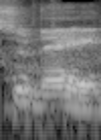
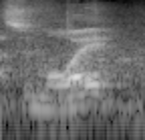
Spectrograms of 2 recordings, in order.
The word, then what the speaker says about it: Suomi: The Suomi, I believe it's pronounced Sune, not Sumoy.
